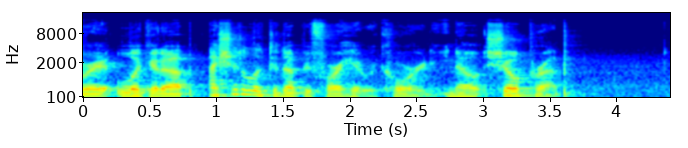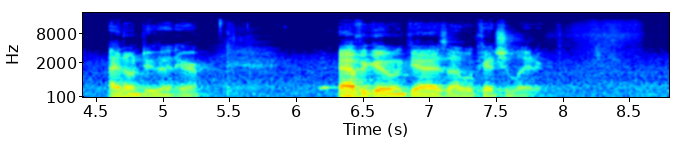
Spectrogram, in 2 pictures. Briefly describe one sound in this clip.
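An older man talks calmly and closely into a microphone.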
